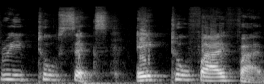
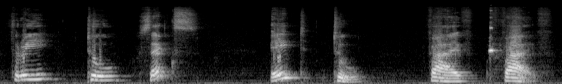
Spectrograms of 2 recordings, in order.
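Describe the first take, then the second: First: It is said at a faster pace. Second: It is said at a slower pace.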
